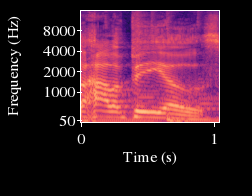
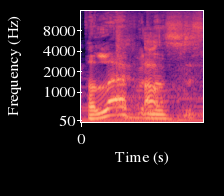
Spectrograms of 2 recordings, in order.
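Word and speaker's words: jalapeño: you mean what a jalap what is that you don't pronounce the J halap it's like lasagna you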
